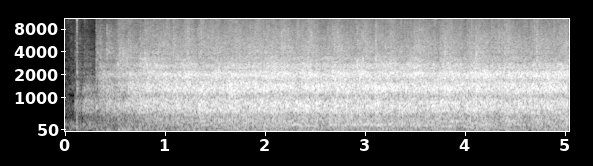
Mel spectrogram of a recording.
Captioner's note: applause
